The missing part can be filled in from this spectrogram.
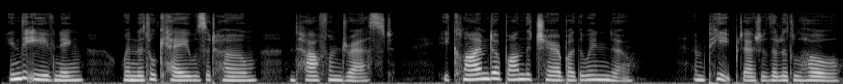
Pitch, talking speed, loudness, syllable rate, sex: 200 Hz, 200 wpm, -18 LUFS, 5.3 syllables/s, female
